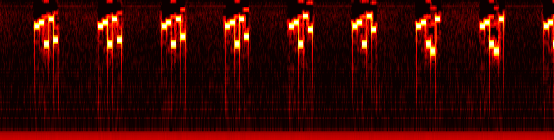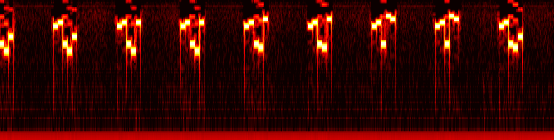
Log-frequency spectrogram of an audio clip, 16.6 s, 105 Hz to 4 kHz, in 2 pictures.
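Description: Five-tone selective call (ZVEI), heard as quick runs of five tones, tones of about 70 ms. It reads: 89304 89304 89305 89305 89337 89337 89310 89310 89315 89315 89319 89319 89320 89320 89330 89330 89325
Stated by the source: ZVEI five-tone call received by SDR.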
